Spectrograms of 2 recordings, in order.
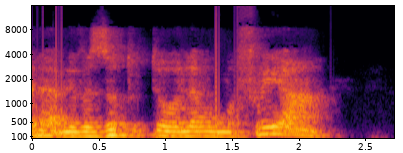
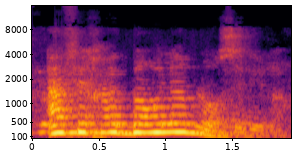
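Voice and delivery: chuckling, then higher and lighter; laughing; 8 semitones higher than usual. Retold or imitated. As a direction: laugh it off gently. Man explains calmly, laughing. (בצחוק קל)

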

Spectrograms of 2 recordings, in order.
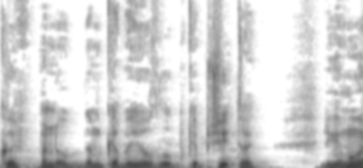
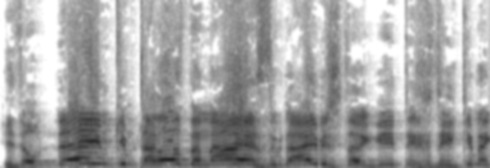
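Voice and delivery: high, fervent sing-song, easing toward the end; full-force preaching; 10 semitones higher, 5 dB louder than usual. Acted. Rabbi exhorting listeners about news from Heaven, full-force preaching. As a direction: proclaim it high and insistently.

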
